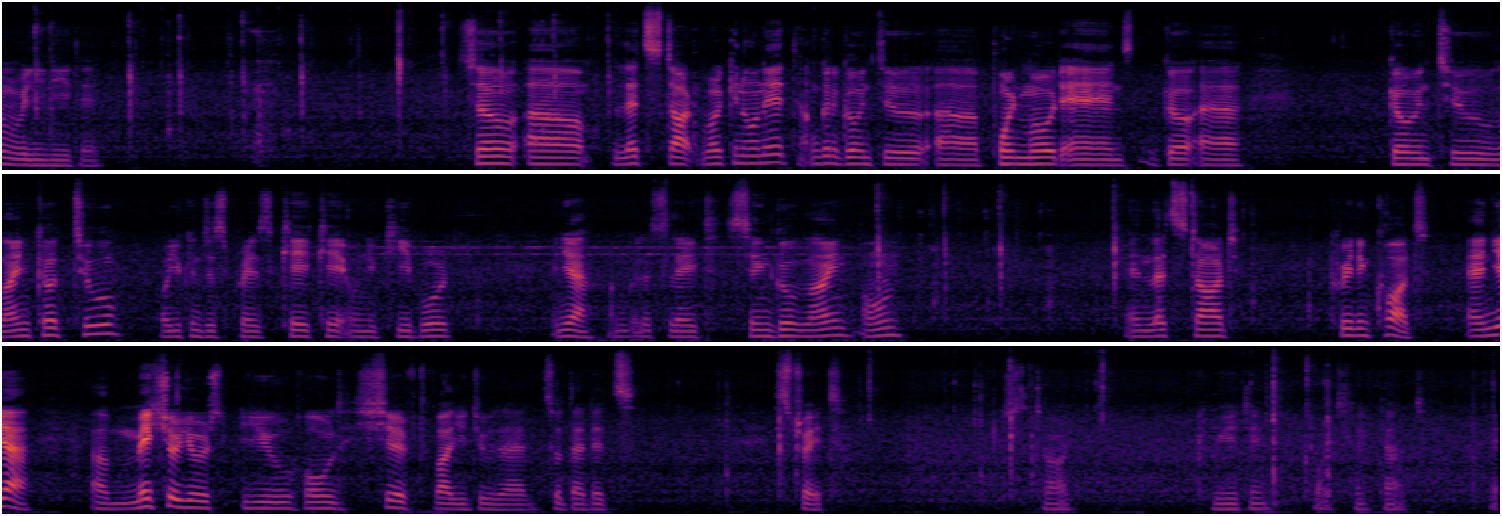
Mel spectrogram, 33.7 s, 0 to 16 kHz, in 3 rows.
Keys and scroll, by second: 0.1-4.5 typing, 17.0-19.5 typing, 27.7 Escape, 29.3 Escape, 30.3 Escape, 31.5 Escape, 32.3 Escape, 33.6 Escape.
